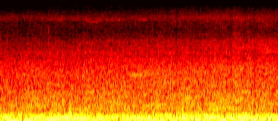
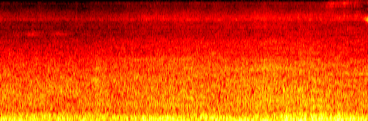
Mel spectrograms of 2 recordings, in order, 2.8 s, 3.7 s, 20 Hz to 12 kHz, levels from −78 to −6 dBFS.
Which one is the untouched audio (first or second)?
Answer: first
